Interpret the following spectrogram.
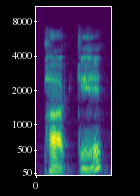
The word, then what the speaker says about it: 밖에: So the 쌍기역 moves to the next letter. And this 에 becomes 깨. 바, 깨. 밖에.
